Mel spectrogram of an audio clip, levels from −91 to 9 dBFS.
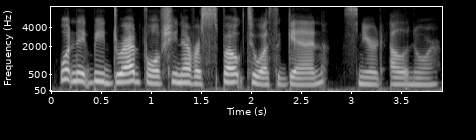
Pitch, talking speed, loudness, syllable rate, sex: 220 Hz, 200 wpm, -19 LUFS, 5.6 syllables/s, female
